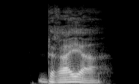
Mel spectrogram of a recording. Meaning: 1. three 2. threesome 3. alternative form of Drei (“digit, school mark”)
- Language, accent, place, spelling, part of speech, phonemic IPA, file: German, Germany, Berlin, Dreier, noun, /ˈdraɪ̯ɐ/, De-Dreier.ogg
